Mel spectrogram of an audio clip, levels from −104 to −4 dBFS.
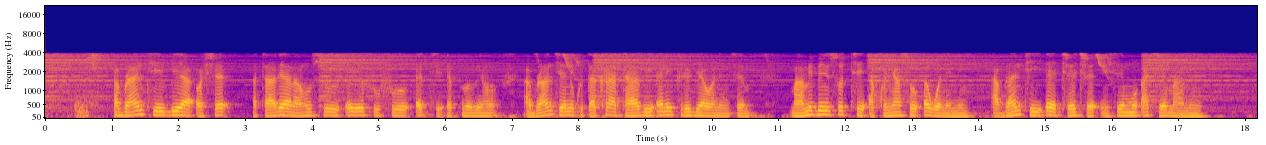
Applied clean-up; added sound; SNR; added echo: none; Crash cymbal; 19 dB; none.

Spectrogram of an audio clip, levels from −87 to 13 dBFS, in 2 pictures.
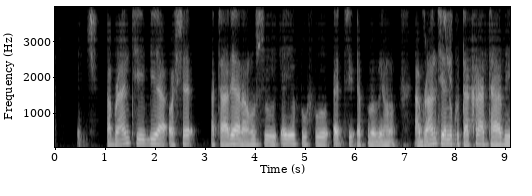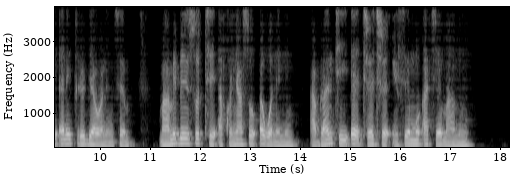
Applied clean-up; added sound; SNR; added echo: neural mask model DeepFilterNet 3.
